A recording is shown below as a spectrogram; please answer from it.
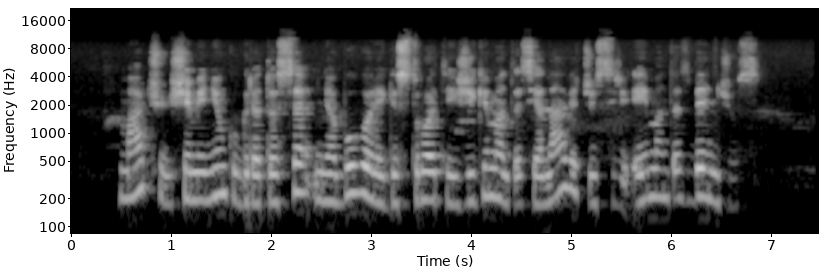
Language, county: Lithuanian, Kaunas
